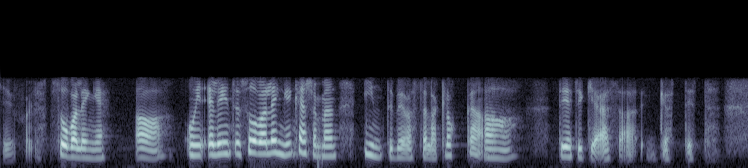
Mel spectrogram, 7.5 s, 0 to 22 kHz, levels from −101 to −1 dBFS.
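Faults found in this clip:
Packet loss with pitch repetition, 3.18 to 3.22 s. About 40 ms of speech missing, which fits two lost 20 ms packets. The receiver's concealment repeats the last pitch period across the gap. The result is a brief held, buzzy tone in place of the missing speech. The G.711 telephone coding path shows its expected 300 to 3400 Hz line band.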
